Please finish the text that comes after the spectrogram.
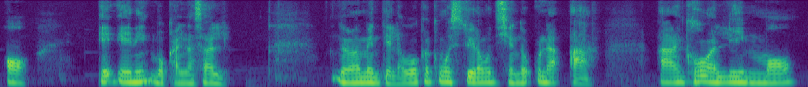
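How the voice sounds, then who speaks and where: A man teaching French pronunciation in Spanish, slowly spelling out words syllable by syllable. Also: mid-range voice, fairly even intonation, darkish tone, soft background music. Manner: slow, careful, breaks words into syllables. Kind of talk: pronunciation lesson.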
